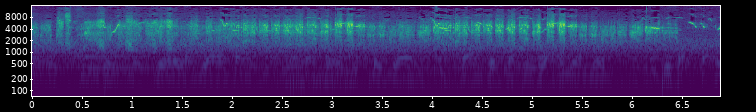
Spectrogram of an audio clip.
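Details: Swiftlets, male and female, calling the flock to roost, used as a trapping lure: dense buzzy high chittering in rapid bursts, continuous and overlapping, with lower wavering whistled tones running beneath.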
